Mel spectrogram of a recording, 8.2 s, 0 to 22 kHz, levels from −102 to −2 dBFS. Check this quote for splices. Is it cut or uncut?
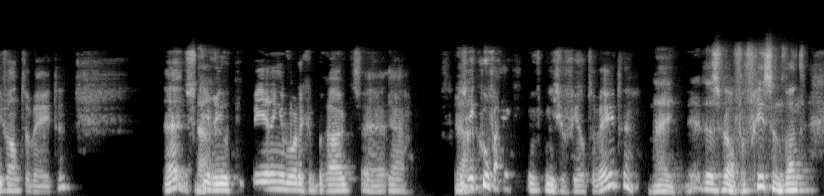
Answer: uncut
